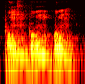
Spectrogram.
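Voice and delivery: loud, high booming knocks; imitated door knocking. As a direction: mimic hard bangs on a door.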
